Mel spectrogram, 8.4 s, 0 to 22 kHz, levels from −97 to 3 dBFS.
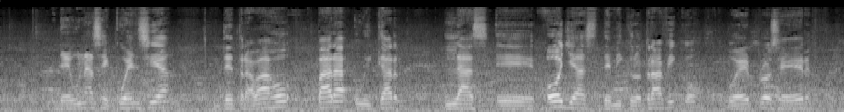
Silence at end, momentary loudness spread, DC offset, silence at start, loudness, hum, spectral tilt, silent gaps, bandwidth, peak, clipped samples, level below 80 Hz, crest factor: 0 s; 12 LU; under 0.1%; 0 s; -20 LUFS; none; -4 dB/octave; none; 16.5 kHz; -4 dBFS; under 0.1%; -40 dBFS; 18 dB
